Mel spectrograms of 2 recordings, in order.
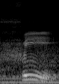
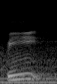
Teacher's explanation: Cara membunyikan huruf fa adalah ujung gigi seri atas bertemu bibir bawah bagian dalam. Fa, bukan pa.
